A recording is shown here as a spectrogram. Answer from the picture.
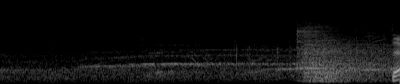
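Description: Hushed stadium crowd while sprinters hold the set position. About three seconds in comes a sudden start signal, and the crowd noise rises at once as the 100 m race begins.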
